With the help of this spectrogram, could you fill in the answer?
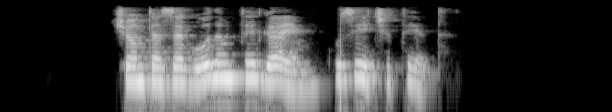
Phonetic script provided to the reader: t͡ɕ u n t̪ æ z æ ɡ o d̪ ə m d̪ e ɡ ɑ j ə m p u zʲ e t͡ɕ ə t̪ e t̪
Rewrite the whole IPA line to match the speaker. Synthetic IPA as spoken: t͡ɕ o n t̪ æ z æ ɡ o d̪ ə m t̪ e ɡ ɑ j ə m k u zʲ e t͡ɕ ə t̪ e t̪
